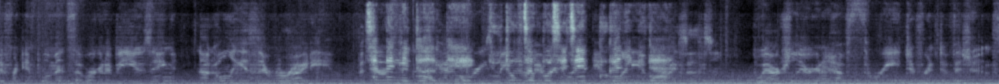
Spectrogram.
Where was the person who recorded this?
in a car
